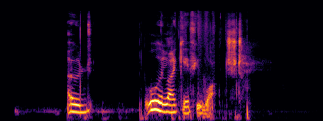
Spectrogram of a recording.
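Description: A young boy talks excitedly close to a microphone.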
